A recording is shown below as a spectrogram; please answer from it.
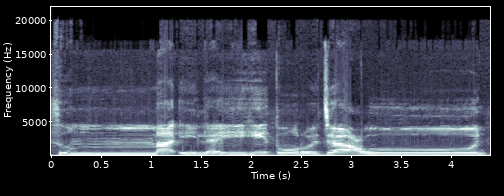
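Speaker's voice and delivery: ترجعون with a full ra and long final "oon"; very slow recitation, long hum on ثم; heavy ra. Shown as a demonstration. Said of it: "را کو پر پڑھنا ہے".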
